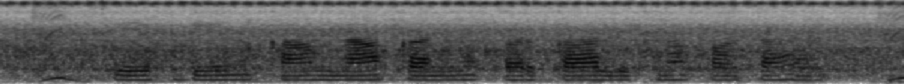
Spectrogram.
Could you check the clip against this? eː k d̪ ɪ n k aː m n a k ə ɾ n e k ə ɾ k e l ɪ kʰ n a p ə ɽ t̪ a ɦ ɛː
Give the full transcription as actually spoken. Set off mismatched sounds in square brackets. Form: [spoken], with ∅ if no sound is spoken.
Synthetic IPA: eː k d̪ ɪ n k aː m n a k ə ɾ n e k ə ɾ k [a] l ɪ kʰ n a p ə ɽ t̪ a ɦ ɛː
